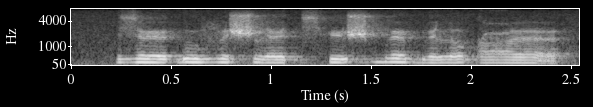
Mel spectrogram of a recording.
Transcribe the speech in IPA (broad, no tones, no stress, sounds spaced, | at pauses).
z ø ɠ u v ʏ ʃ l ø t͡sʰ y ʃ b ø b ʏ l o ɡ ʕ œ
